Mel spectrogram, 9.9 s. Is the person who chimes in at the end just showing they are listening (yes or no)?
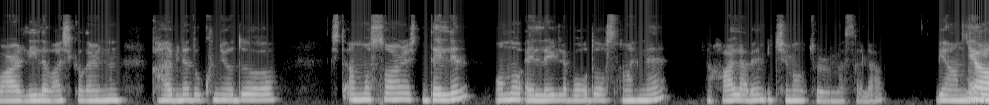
yes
